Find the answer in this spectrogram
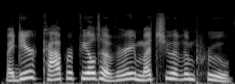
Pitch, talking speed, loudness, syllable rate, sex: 225 Hz, 230 wpm, -16 LUFS, 6.1 syllables/s, female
